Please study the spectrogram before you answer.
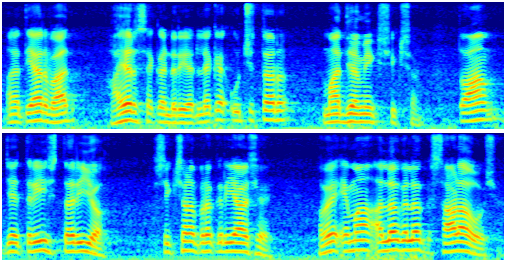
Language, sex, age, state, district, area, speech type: Gujarati, male, 30-45, Gujarat, Junagadh, urban, spontaneous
